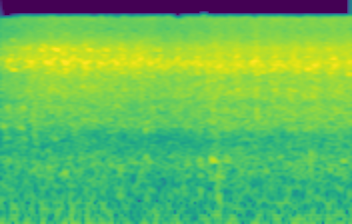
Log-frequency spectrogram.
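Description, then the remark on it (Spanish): A steady, airy hiss from blue ducks' wings as they take off, a continuous breathy whoosh without distinct beats, fairly soft and with no voices. “unos patos azules que cuando despegan se oirá un siseo”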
